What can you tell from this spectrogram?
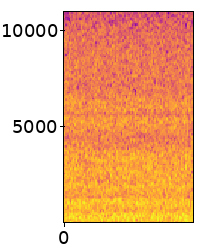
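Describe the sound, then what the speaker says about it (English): The Old Man River Falls in southern Alberta, churning and foaming at unusually high flow, gives a steady, dense roar of rushing water with no voices. "This is the Old Man River Falls, and in my completely biased opinion, it's the most beautiful waterfall in southern Alberta."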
